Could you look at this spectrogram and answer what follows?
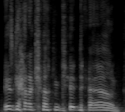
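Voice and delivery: high mock-panicked yell; hammed-up high panic, get down; panicky cop. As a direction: play the frantic cop, squeaky and scared. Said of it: "He'd be like".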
